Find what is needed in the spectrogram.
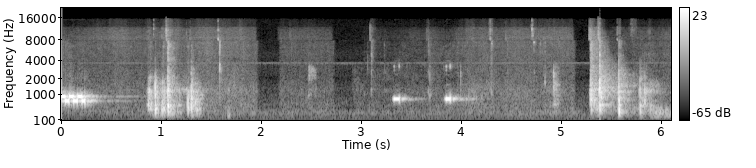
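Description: Electronic phone tones on a conference-call line: a steady two-note tone that cuts off just after the start, then two short beeps about half a second apart in the middle.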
